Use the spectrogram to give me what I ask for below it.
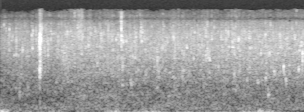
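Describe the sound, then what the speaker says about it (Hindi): Water streaming steadily through a hidden spot in the Aravalli hills, a constant low rushing wash with faint trickling, steady and moderately close throughout. "कंटिन्यू पानी चल रहा है।"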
